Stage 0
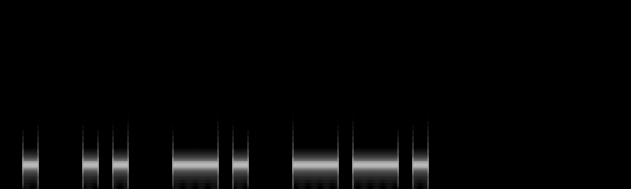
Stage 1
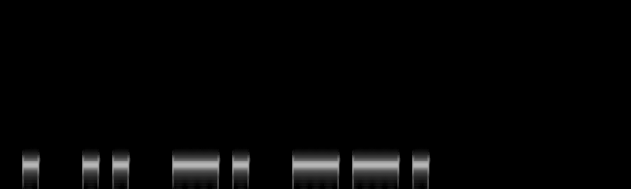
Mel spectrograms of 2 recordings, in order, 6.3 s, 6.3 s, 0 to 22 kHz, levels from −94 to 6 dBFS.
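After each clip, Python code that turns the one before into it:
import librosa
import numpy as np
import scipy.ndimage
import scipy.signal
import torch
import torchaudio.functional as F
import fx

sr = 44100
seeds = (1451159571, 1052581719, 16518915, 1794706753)

y = scipy.signal.sosfilt(scipy.signal.cheby1(5, 1.0, 510.0, 'lowpass', fs=sr, output='sos'), x)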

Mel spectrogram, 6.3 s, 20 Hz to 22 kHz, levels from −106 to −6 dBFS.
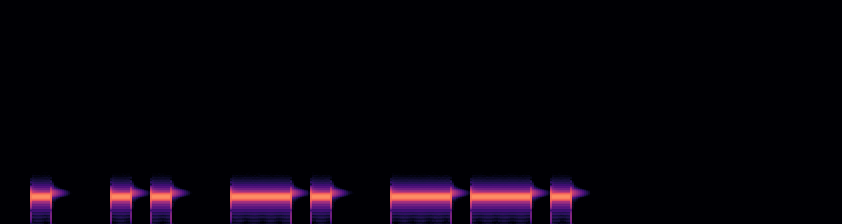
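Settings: y = fx.comb_fb(x, sr, f0_hz=470.0, decay_s=0.16, harmonics='all', damping=0.0, mix_pct=60)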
